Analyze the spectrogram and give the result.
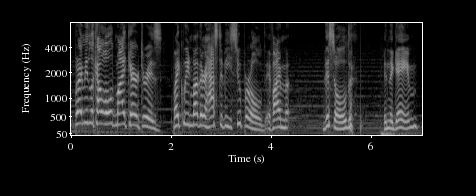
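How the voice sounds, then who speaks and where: A man giving casual, animated playthrough commentary, thinking aloud as he plays and reads out game text. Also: very high-pitched, measured pace, faint music behind.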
